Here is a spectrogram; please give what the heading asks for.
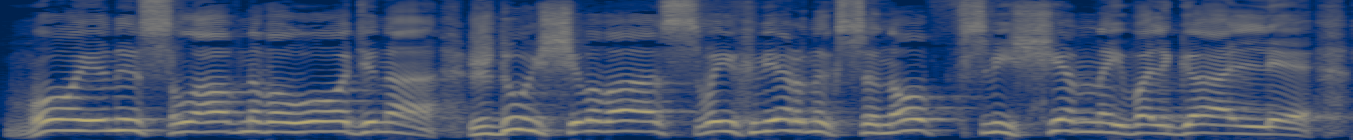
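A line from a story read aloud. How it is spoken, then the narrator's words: Chanting. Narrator (Russian): заговорил нараспев Аскальд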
